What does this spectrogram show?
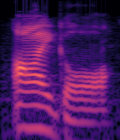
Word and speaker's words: Igor: You got Frankenstein's monster and Igor. No, it's pronounced Igor.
